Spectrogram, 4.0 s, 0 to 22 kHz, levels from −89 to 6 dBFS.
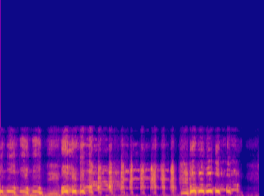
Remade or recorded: remade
